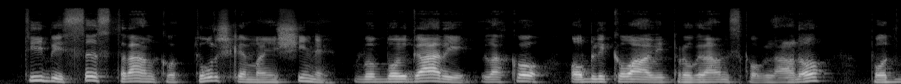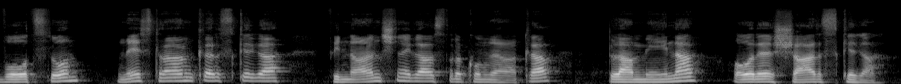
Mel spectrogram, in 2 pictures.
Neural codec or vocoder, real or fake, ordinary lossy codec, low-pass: codec, 32 kHz, 1.9 kbps, SNAC; fake; none; 14.4 kHz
